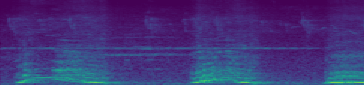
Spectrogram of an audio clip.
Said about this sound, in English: Like a loud lion roaring? Yeah, like this sound right here?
